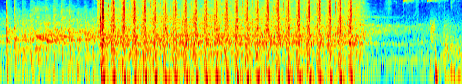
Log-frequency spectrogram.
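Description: A machine gun fires a rapid, steady burst.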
